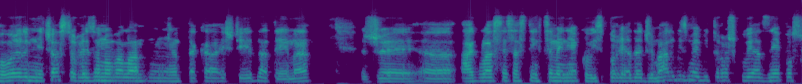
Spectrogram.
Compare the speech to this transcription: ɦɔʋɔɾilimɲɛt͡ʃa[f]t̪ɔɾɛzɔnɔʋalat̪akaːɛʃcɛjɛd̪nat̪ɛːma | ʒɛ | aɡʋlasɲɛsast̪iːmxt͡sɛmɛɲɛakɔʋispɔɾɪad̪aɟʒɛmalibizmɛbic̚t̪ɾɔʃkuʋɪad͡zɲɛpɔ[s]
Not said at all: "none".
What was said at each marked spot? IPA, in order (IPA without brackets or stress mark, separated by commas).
s, s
